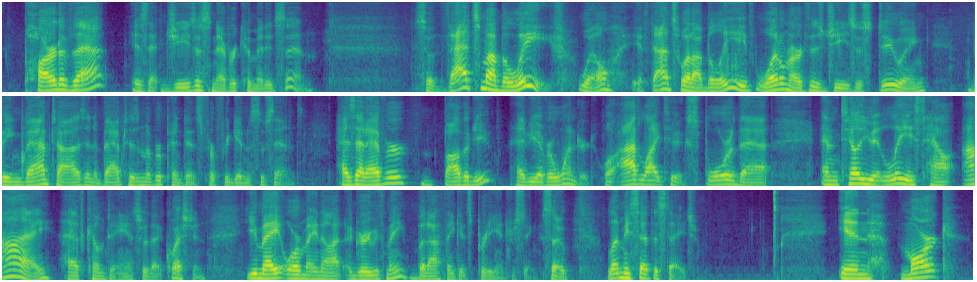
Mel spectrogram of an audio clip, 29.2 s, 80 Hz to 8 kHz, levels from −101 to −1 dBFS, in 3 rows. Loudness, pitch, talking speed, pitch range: -17 LUFS, 125 Hz, 175 wpm, 115-145 Hz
